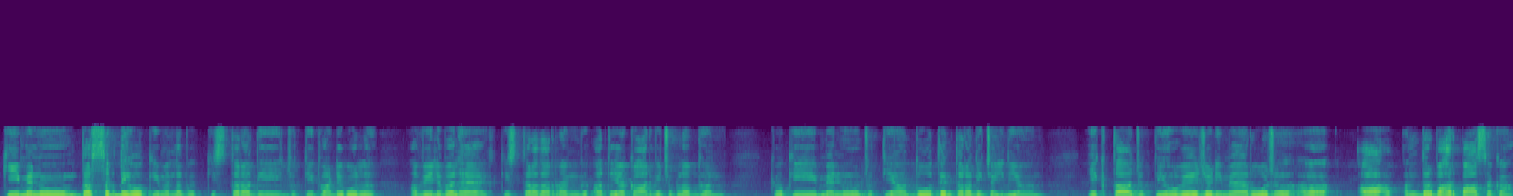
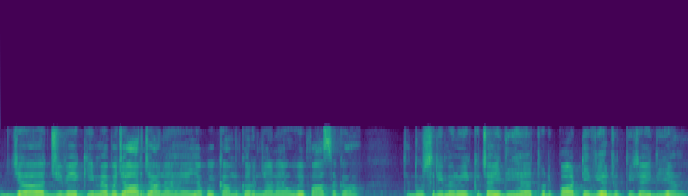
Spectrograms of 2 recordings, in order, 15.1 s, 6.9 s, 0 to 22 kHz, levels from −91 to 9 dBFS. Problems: continuous background conversations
